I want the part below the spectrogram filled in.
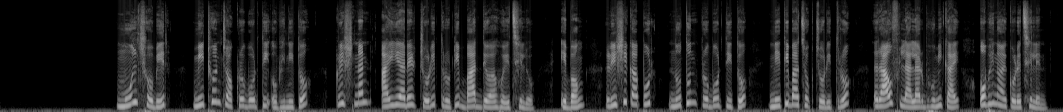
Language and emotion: Bengali, neutral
